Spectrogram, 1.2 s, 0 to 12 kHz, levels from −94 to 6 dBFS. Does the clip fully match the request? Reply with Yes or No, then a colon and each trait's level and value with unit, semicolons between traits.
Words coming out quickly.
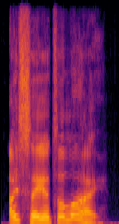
Yes: fast, 250 wpm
